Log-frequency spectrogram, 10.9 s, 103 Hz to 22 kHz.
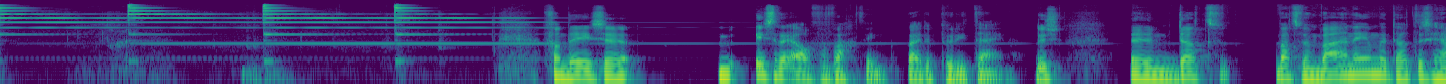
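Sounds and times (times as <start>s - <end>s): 
clock chiming: 0.0s - 8.0s
speech: 4.1s - 10.8s.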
